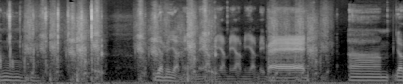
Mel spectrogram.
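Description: A character munches food in quick crunchy bites.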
